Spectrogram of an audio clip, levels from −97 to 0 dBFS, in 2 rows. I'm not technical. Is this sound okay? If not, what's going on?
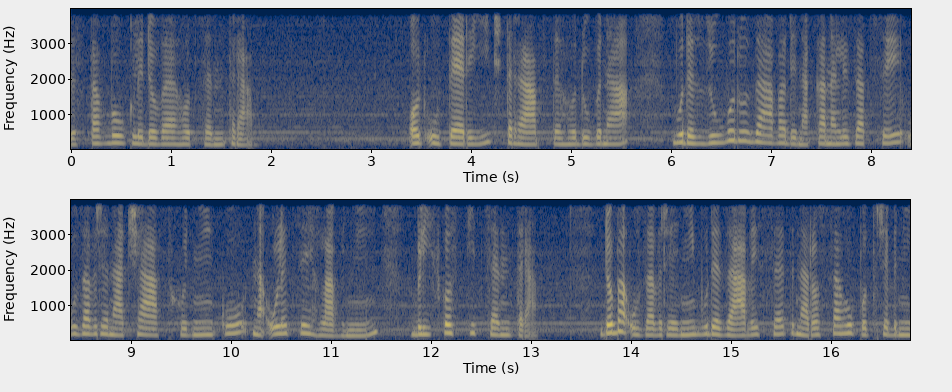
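Yes, nothing is wrong here: it went through an ordinary phone-call link whose G.711 mu-law codec keeps nothing above 4 kHz, so it sounds like a normal phone line, which is expected.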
